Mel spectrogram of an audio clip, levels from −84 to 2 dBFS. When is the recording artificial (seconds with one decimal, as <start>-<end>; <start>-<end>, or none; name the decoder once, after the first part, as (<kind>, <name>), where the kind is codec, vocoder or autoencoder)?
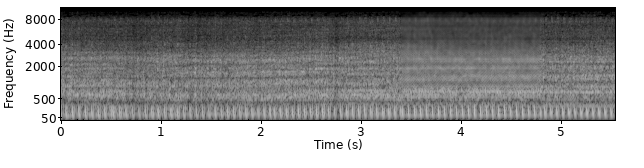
3.4-4.8 (vocoder, Vocos)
